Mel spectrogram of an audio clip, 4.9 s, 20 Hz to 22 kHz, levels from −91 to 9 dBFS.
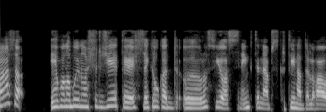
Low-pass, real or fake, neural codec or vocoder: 7.2 kHz; fake; codec, 16 kHz, 2 kbps, X-Codec, WavLM features, trained on Multilingual LibriSpeech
